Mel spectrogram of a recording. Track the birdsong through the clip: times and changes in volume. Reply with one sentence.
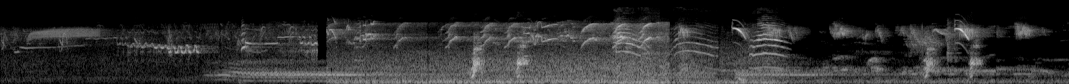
You can hear the birdsong from 0.0 to 10.4 s, getting louder.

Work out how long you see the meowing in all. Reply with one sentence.
You can hear the meowing for 2 seconds altogether.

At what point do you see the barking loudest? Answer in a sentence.
The loudest moment of the barking is at 5 seconds.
